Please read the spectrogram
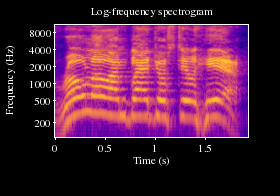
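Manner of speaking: high, loud, slow greeting; shouted happy greeting; excited shout. Real, not acted. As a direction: call out his name with joy. Greeting friend in chat.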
